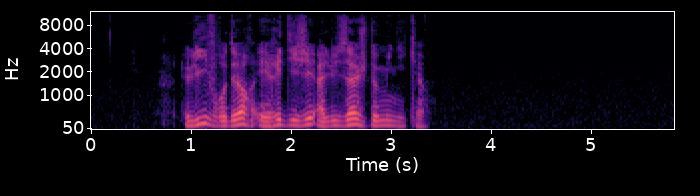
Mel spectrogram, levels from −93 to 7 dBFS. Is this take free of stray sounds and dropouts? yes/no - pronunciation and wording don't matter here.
yes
